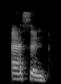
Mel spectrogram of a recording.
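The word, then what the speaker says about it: ascent: याद रखना है कि जब भी एस के बाद सी आता है तो सी साइलेंट होता है जैसे कि साइंस की स्पेलिंग होती है।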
